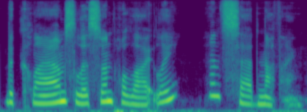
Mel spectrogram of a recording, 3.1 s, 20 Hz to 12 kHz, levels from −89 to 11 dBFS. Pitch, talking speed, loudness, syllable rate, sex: 230 Hz, 135 wpm, -16 LUFS, 5.1 syllables/s, female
